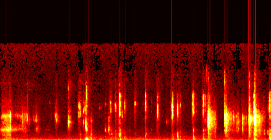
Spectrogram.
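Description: Typing on a computer keyboard: many quiet, irregular keystroke clicks in short bursts and pauses, with a faint low hum beneath.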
